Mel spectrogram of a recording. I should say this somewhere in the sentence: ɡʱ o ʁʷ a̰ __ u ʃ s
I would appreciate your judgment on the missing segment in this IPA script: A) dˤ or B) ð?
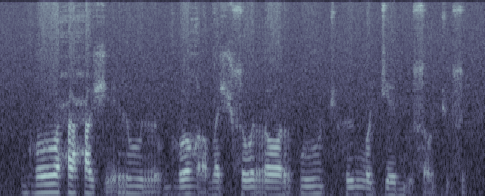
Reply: A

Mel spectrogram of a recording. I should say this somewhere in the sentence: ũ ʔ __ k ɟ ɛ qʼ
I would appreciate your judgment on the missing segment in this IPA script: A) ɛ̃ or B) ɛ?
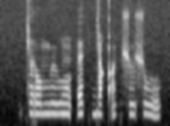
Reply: B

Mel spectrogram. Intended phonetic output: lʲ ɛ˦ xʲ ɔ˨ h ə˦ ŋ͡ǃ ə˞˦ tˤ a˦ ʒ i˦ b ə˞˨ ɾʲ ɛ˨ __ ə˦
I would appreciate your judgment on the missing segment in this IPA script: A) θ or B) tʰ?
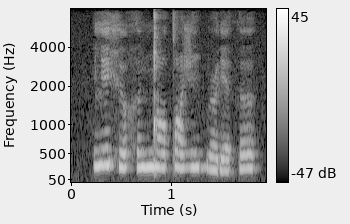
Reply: A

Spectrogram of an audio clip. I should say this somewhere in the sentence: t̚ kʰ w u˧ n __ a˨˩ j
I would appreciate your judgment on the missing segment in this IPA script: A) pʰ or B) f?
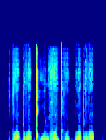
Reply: B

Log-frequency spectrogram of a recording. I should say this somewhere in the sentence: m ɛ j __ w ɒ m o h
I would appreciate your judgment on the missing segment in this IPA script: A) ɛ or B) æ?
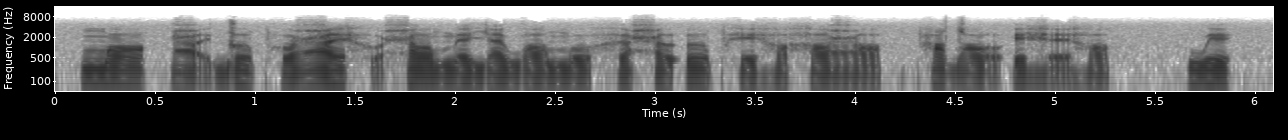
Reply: B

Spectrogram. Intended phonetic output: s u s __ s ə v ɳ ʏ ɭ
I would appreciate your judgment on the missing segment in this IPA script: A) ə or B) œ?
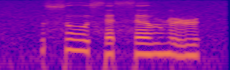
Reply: A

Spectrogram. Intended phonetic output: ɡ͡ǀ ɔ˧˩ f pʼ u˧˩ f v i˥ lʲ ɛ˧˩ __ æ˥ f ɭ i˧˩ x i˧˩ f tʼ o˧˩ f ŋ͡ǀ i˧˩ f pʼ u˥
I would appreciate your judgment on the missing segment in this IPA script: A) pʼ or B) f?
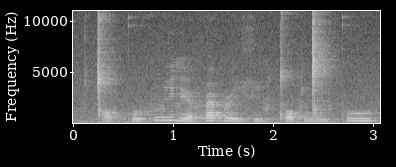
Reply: B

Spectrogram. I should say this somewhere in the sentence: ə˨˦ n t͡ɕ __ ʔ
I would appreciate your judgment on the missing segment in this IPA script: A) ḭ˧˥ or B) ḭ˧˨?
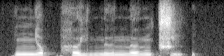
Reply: B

